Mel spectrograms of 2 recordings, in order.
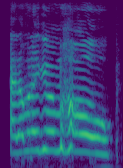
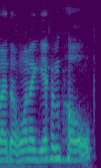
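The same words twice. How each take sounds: First: Higher, louder, insistent; emphatic declaration. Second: Said in the usual way. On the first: Real, not acted. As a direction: declare it firmly, half laughing. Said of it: "repeated louder, higher". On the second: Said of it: "repeated as a joke".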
